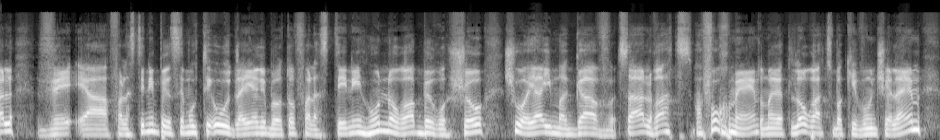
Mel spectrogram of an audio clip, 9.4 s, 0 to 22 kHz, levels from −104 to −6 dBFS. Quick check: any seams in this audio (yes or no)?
yes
